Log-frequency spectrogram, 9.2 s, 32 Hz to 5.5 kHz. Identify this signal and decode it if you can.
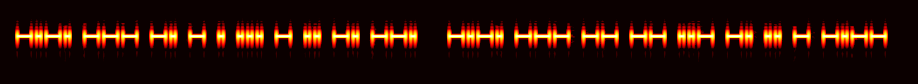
Morse code, heard as a keyed tone, about 25 wpm, 600 Hz. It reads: CONTESTING COMMUNITY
